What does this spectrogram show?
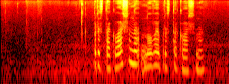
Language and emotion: Russian, neutral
